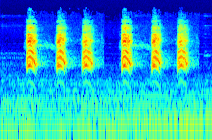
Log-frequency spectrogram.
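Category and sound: bird, crow cawing repeatedly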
